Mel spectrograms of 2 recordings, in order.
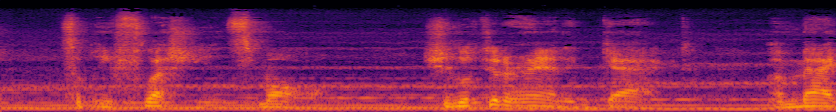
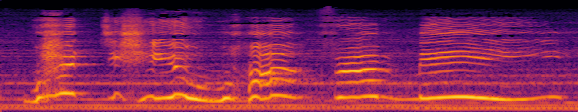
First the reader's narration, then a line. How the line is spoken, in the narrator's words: She screamed into the infinite fog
